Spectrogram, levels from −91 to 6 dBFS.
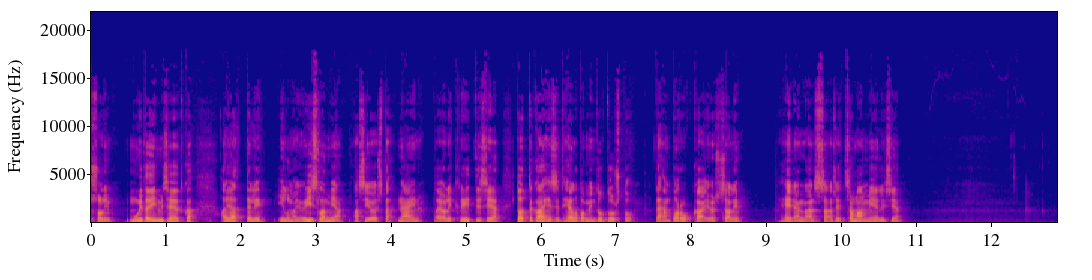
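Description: No technical faults are audible anywhere in the speech recording.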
